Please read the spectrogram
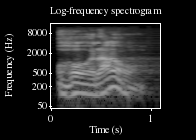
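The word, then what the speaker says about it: ὁράω: Eu tenho uma irmãzinha que sempre pede para dizer as sílabas, O, é um H-O-R-A-W, horao.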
